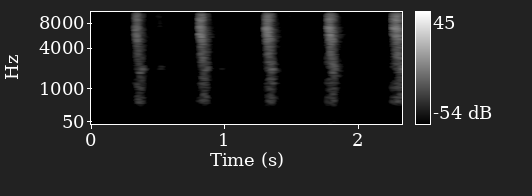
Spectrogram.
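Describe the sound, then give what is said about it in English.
A huge clock by a hospital elevator ticks loudly and steadily, five sharp, evenly spaced clicks about half a second apart, with silence between them and no voices. “When my sister was dying and I would go to the hospital, every time I got off the elevator, it was a huge clock. And the tick, tick became very loud.”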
